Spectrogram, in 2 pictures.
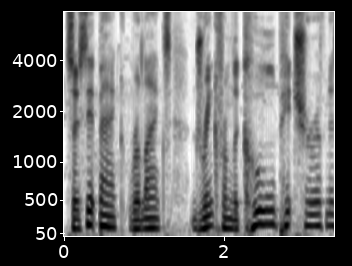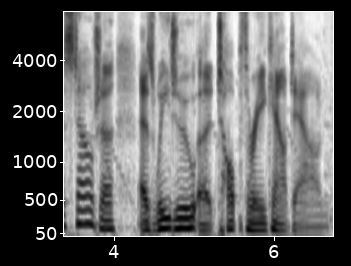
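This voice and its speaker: A man's voice: mid-range voice, animated, unhurried, a little mellow. A forty-year-old man hosting a gaming podcast, joking, swearing and laughing often. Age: 40s. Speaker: podcast host. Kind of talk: casual chat.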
